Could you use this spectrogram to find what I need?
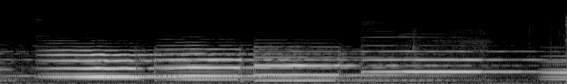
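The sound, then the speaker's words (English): Electric guitar played through a Keeley Halo echo pedal doubling as a reverb, with no other pedals. Sustained chords shift every second or so, each ringing into a washy, repeating tail. Fairly loud, with no voices. “Let's just hear just the pedal for a second. Double as a reverb.”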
